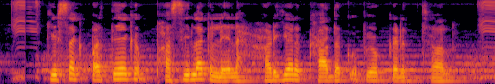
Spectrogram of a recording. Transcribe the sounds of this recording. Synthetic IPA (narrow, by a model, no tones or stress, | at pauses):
kiɾsəkpɾət̪jekpʰəsiləklelhəɽijəɾkʰad̪əkṵpjoɡ̚kəɾɛt̪̚t͡ʃʰəl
